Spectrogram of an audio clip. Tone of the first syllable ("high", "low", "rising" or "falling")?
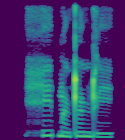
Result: high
